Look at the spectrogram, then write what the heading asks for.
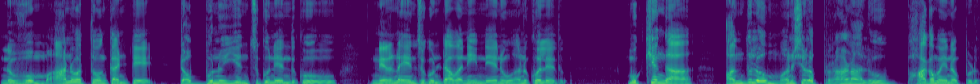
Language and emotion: Telugu, disgusted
